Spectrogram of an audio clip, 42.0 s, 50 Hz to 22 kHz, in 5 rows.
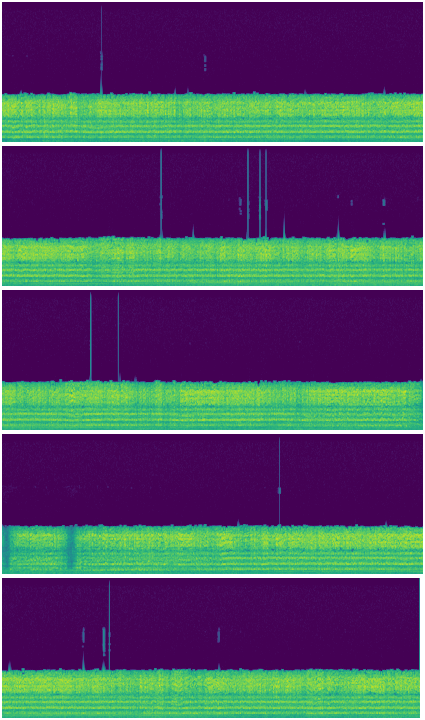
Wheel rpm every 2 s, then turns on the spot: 240, 230, 230, 230, 230, 220, 230, 230, 240, 230, 230, 220, 160, 130, 200, 230, 230, 240, 230, 230, 230.
none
